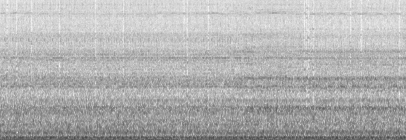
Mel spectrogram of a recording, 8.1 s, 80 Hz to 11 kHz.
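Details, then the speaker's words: Hellcat V8 at cold start: a faint steady whirr over the idle rumble, heard with an ear at the supercharger snout; suspected worn snout bearings, front or rear at the bearing plate, unconfirmed. "So basically, the bearings, when I put my ear to the supercharger on startup because it's not hot, it sounds like it's coming from right in here. So this is the supercharger snout."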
